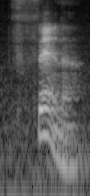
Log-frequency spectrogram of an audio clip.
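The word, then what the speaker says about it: cena: 그래서 이게 또 E하고 알파벳 E하고 I하고 같이 되면은 세 발음이 됩니다. 그래서 세나 저녁 식사, 세네 이렇게 영화 이렇게 되는데 아오우하고 모음이 붙으면은 세하고 아오우하고 붙으면 끄 발음이 되더라고요.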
